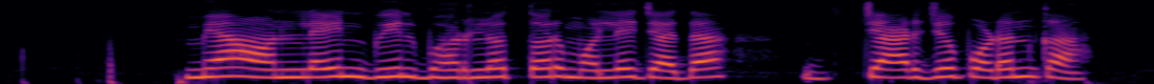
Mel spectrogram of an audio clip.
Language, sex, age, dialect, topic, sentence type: Marathi, female, 18-24, Varhadi, banking, question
